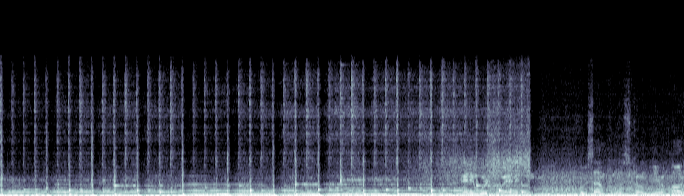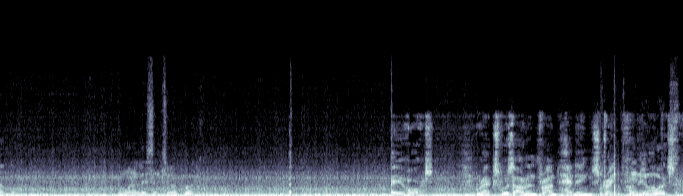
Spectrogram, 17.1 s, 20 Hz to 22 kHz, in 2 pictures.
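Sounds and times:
music through car stereo: 0:00.0 - 0:06.6
low cabin rumble: 0:00.0 - 0:17.0.

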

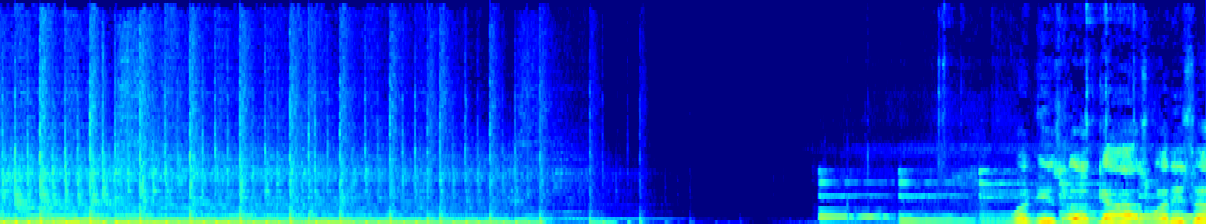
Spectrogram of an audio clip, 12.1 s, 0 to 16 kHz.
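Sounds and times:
intro music sustained notes: 0:08.3 - 0:12.0.

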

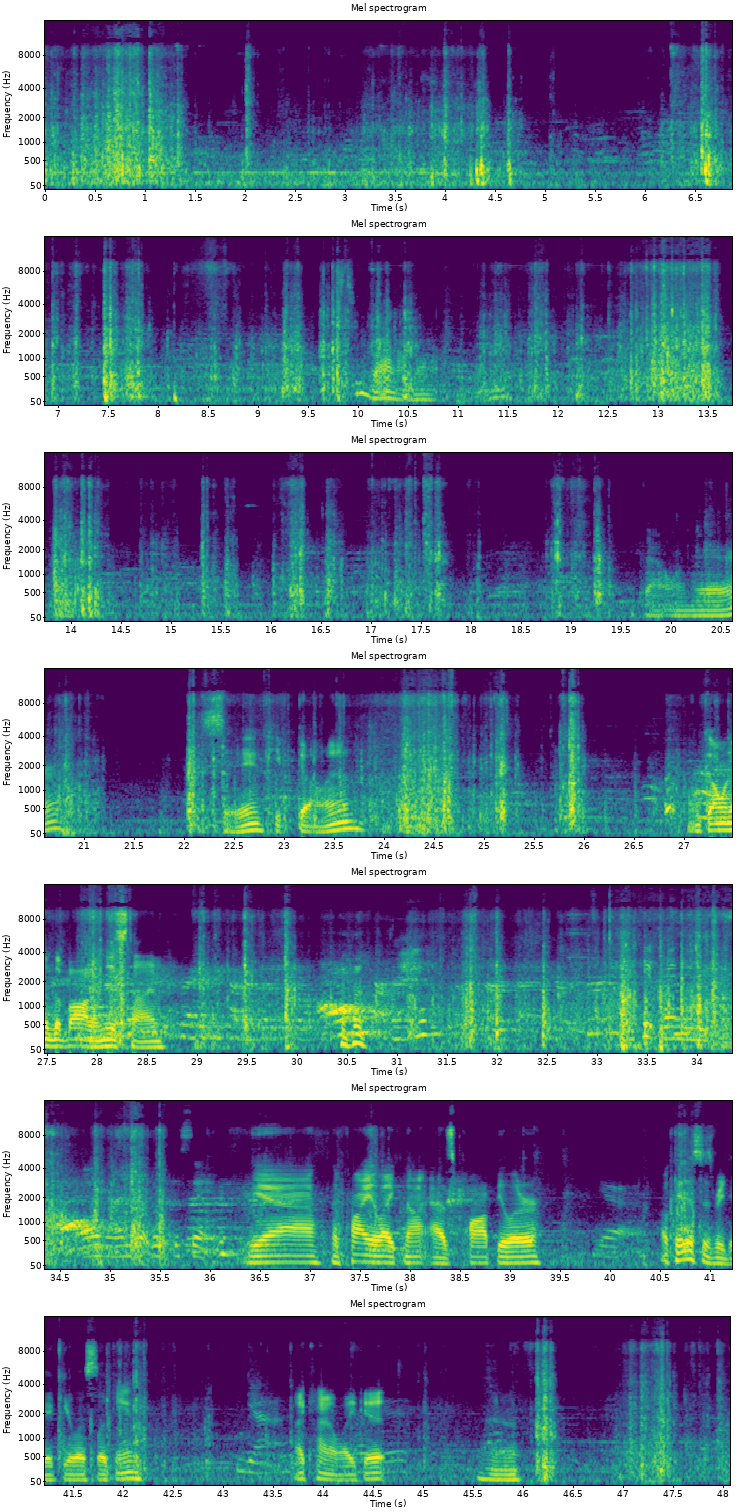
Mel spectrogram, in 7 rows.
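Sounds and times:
plastic packaging rustling: 0:00.0 - 0:01.6, 0:06.0 - 0:21.3, 0:22.0 - 0:39.2, 0:40.4 - 0:43.0, 0:43.7 - 0:48.0
plastic packs clacking: 0:00.0 - 0:05.2, 0:06.0 - 0:21.3, 0:22.0 - 0:39.3, 0:40.4 - 0:43.0, 0:43.6 - 0:48.0.

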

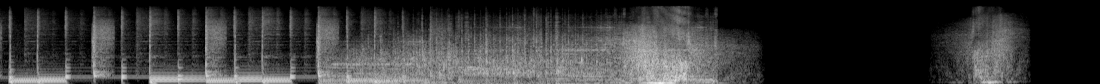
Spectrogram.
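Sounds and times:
low rumble: 0:03.2 - 0:07.2
whoosh: 0:03.2 - 0:07.6.

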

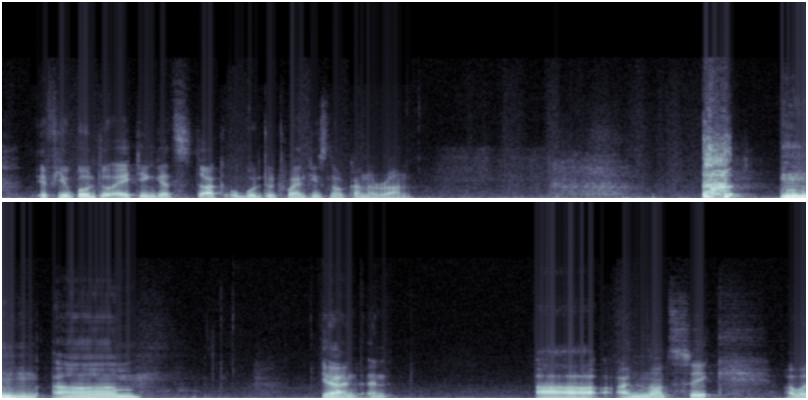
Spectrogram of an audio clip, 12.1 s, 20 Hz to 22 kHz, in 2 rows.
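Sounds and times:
man coughing: 0:05.2 - 0:06.4.

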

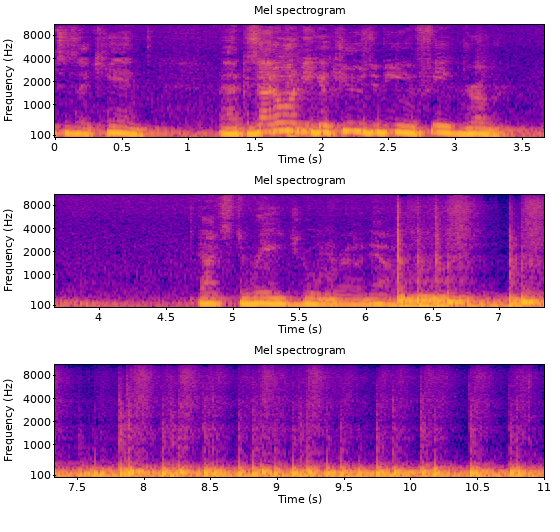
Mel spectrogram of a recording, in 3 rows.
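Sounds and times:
snare or cymbal hits: 0:01.4 - 0:02.5
fast kick drum strokes: 0:01.4 - 0:02.8, 0:06.0 - 0:11.0.

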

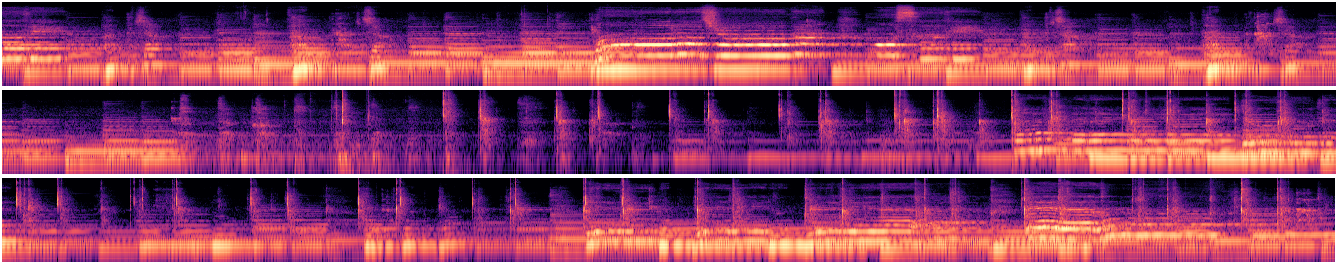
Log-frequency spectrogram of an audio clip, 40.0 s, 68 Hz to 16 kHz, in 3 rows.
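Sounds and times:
woman singing: 0:00.0 - 0:04.7, 0:05.8 - 0:11.3, 0:12.0 - 0:13.5, 0:23.3 - 0:27.4, 0:30.2 - 0:31.6, 0:32.3 - 0:40.0
acoustic guitar strumming: 0:00.0 - 0:18.0, 0:19.3 - 0:40.0
sharp percussive taps: 0:16.6 - 0:37.4.

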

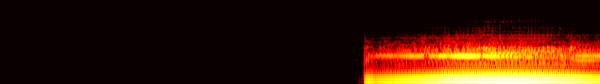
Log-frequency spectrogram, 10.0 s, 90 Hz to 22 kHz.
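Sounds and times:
didgeridoo drone: 0:06.1 - 0:10.0.

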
